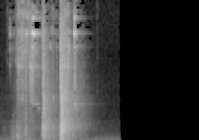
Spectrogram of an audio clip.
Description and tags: Door locking with keys
door, key, keys, lock, locking, sfx, unlock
